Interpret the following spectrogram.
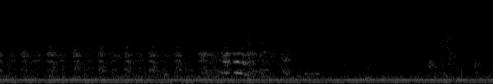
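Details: At a kennel, puppies beside their mother pant in soft, hurried breaths; a brief faint whine rises midway, with a low steady hum underneath.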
